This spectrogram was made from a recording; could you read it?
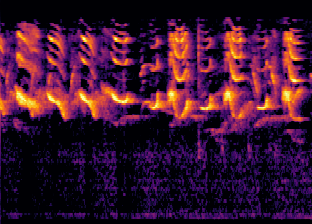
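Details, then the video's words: Chinese hwamei in the bird-keeping hobby, a big bird noted for singing well, delivers a continuous high, bright song of rapid trills and slurred whistles in short surging phrases about twice per second, over a faint low hum. "Ngũ trường bộ to, hót tốt, bóng bộ cực đẹp | Họat Họa Mi"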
